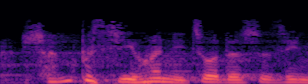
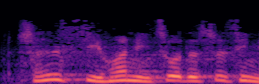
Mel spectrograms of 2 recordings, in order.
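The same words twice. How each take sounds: First: Said in the usual way. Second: 做 punched high and loud, much louder and higher; preacher driving home 神喜欢你做的事情, stress on 做; emphatic contrast. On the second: Shown as a demonstration. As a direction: hit 喜欢 and 做 hard against the line before.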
